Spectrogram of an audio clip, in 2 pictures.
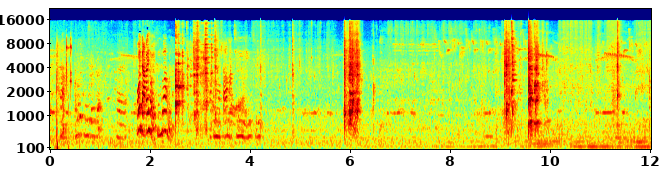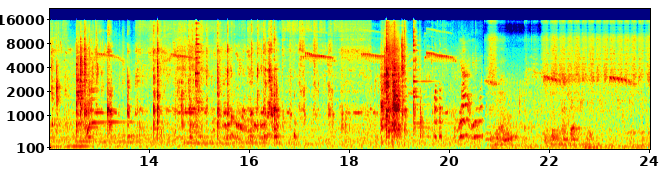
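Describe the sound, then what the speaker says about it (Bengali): Dishes and metal utensils are scrubbed and rinsed by hand by someone sitting low on a wooden stool, with intermittent rubbing, scraping and sharp clinks of cutlery and pots, close by, while someone talks at times. "এখন যে বাসন কোসনগুলো দেখছো এগুলো আমি ধুয়ে ফেলি।"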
